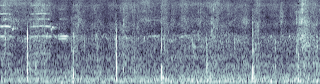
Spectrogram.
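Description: Footsteps on a concrete sidewalk at a steady walking pace, about two steps a second, each a short faint tap over low background noise.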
